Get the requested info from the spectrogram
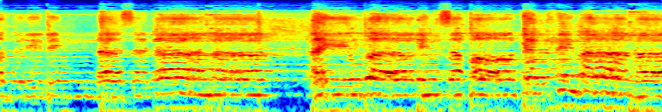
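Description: A man chanting slow, wavering melodic phrases in the manner of a religious chant or elegy, with a steady low drone beneath.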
